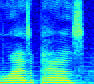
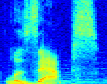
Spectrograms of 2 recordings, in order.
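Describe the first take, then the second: First: The name ends with an extra 'paz' syllable. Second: The name ends with a short 'aps' sound. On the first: The speaker calls it wrong. "I don't know why I keep saying Lazapaz" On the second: The speaker calls it right. "because I should pronounce that correctly"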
